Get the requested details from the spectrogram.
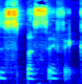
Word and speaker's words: specific: 那像我现在在录音的时候就会特别明显，很像就是你知道要喷口水的感觉，所以为了不要让你就是整个气都你知道漏出去，这个我们在发音上面呢就会把它念成是 specific，但是呢在音标上面的部分呢还是会就是标注 P，那自己就是可以稍微注意一下。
